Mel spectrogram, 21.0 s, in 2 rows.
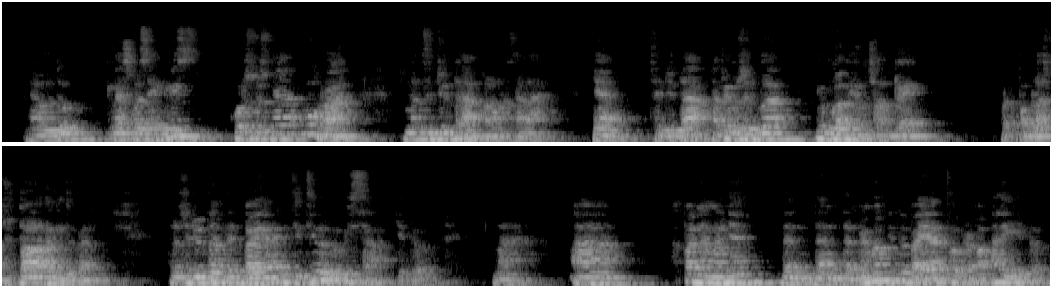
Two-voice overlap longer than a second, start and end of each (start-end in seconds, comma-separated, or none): none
